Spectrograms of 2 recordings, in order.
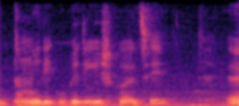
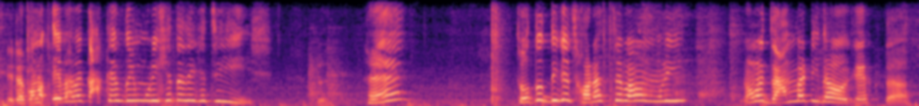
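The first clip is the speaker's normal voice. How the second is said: exasperated scolding; 11 semitones higher than usual. Real, not acted. Mother scolding toddler, scattering puffed rice.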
